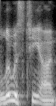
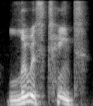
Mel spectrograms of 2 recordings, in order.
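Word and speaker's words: Luis Tiant: and his card comes up and Louisis Tion is pronounced by Jeff Wilson as Lewis Taint.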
